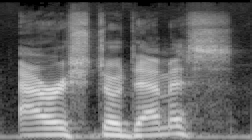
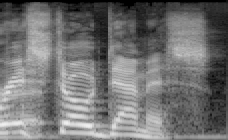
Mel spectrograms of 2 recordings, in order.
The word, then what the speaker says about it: Aristodemus: Do you know about Aristodemus? Is he saying that I right? don't think he's pronouncing it. He's not saying that right. Aristodemus.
